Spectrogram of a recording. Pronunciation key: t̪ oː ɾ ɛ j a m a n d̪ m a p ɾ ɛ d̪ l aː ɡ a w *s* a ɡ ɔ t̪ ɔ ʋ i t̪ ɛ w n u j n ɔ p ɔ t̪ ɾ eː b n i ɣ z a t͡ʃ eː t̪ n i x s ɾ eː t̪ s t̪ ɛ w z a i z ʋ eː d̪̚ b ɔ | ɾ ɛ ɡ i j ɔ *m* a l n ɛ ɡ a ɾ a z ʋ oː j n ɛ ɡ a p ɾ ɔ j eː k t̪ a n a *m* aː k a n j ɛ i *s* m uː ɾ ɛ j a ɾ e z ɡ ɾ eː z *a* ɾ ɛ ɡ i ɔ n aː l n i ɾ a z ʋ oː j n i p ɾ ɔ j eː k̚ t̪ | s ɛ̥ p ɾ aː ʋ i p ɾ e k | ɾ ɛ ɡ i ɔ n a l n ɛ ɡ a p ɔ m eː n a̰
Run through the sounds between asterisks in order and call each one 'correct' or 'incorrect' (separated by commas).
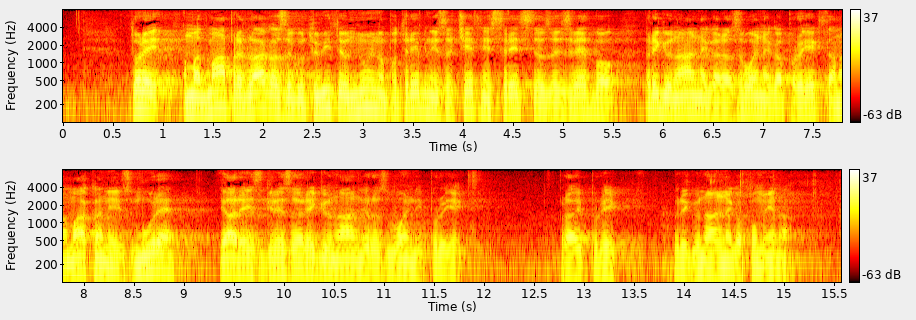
incorrect, incorrect, correct, incorrect, correct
